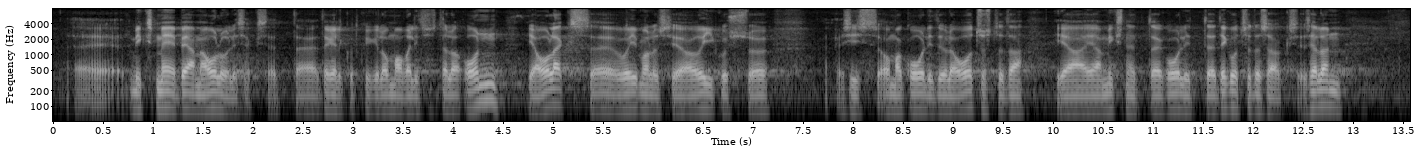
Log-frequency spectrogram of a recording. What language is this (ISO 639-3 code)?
est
